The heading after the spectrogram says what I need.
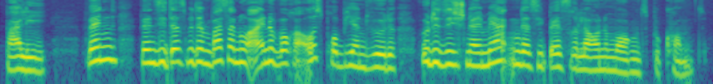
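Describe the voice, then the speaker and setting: Woman playing a lively, helpful dog hero. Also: fairly high pitch, normal speed, no echo, studio quality. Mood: eager, thoughtful. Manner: encouraging, eager, friendly. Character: confident, loyal, helpful male dog hero of children's tales.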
